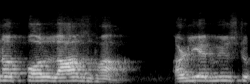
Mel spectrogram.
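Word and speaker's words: Langevin: is bsc and i distinctly remember his correct pronunciation of paul lazvah earlier we used to pronounce all by the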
